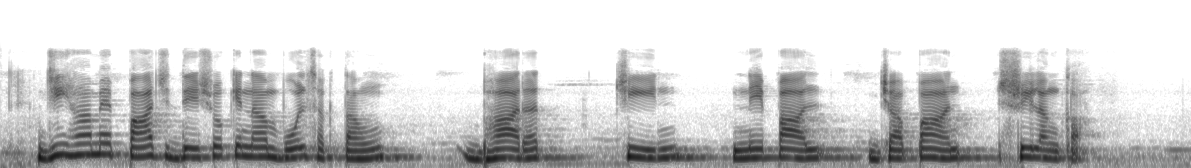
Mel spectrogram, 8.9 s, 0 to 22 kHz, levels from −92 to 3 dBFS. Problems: none marked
